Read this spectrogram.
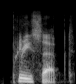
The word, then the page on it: precept: American English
